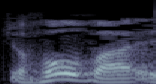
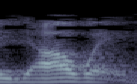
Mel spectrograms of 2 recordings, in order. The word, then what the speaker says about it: Jehovah: Jehovah is the name we use to refer to as our covenant-keeping God. Sometimes you'll hear somebody say Yahweh. It's a more modern pronunciation.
